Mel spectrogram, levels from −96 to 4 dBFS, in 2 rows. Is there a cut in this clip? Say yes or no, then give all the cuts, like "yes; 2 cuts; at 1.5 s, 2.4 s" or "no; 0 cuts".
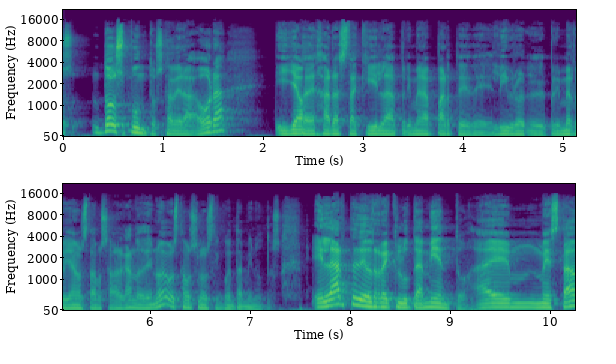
yes; 5 cuts; at 1.0 s, 2.4 s, 4.3 s, 4.6 s, 5.1 s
